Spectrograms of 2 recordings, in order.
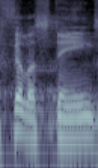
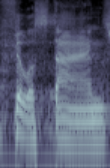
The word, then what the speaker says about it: Philistines: old and persistent enemy, the Philistines, or the Philistines, whichever way you might choose to pronounce it.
